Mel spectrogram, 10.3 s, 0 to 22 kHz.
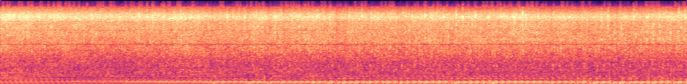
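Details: Titan IO-340 180 hp in RANS S21, first engine start, third attempt, throttle about half: deep even propeller drone settling into steady idle, no misses or knocks; healthy start after idle setting was sorted out.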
